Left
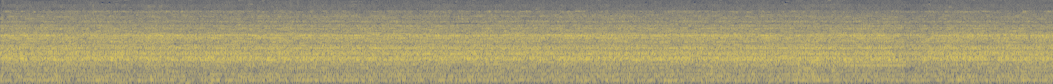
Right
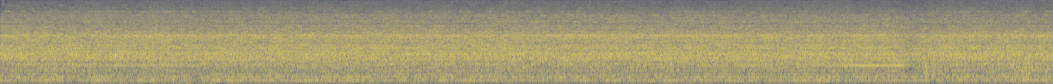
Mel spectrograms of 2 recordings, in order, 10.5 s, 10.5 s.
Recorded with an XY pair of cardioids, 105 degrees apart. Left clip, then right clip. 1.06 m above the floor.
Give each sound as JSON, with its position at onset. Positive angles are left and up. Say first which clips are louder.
{"t": 0.0, "sound": "a fan", "louder": "left 1 dB", "azimuth_deg": 65, "distance_m": 1.9}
